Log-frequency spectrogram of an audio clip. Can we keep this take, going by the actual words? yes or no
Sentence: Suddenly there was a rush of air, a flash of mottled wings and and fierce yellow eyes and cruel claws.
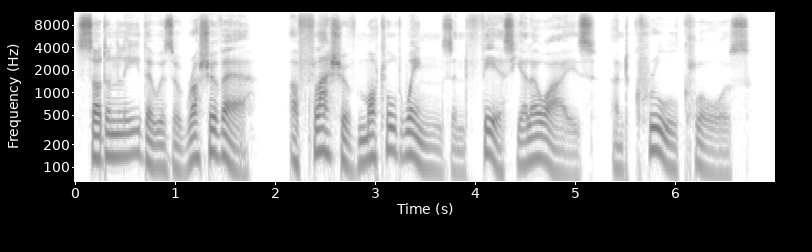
no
